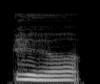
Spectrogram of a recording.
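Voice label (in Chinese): "惹", Chinese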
